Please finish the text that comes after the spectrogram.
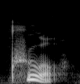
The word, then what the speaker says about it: cruel: vowel cool oh your mouth opens and you make an extra little sound cruel like pool and cool example this boy is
